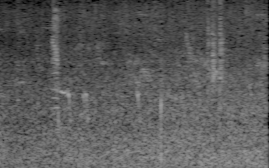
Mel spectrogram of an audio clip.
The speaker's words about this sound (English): chirping right over my shoulder here. The wind has died down. So it's just really, really amazing here, the sound of the birds that are my beautiful, beautiful friends.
